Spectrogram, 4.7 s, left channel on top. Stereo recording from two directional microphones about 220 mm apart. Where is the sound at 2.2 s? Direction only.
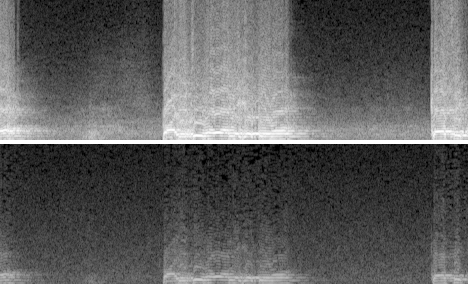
15° left (ahead or behind).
